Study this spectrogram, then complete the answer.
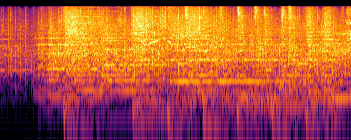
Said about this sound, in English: The cast take their bows, then Marge receives a standing ovation.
